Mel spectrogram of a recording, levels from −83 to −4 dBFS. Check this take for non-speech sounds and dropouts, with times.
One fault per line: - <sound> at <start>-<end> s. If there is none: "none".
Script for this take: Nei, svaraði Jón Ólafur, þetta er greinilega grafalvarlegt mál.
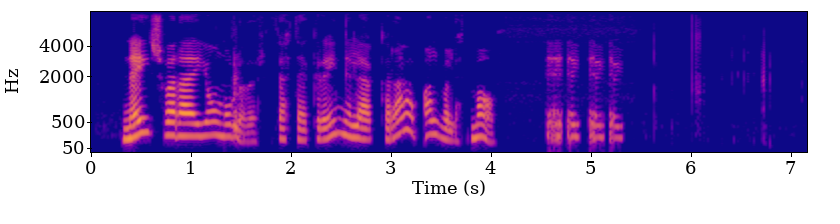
- laugh at 4.5-5.3 s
